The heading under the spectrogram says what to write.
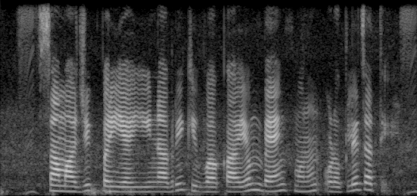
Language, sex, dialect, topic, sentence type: Marathi, female, Varhadi, banking, statement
